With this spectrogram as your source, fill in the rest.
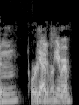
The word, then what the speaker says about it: Beamer: Beamer like the car.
